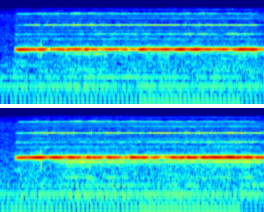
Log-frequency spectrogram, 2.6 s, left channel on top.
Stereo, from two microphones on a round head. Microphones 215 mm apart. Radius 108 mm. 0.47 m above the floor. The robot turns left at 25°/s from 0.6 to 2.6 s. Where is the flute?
55° left, 0.8 m; by 2.6 s 5° left, 0.8 m.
